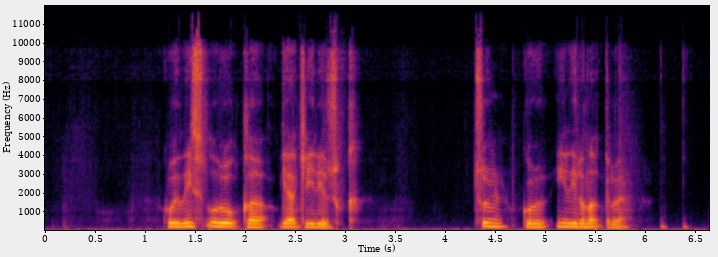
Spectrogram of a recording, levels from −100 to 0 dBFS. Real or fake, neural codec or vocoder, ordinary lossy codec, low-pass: fake; autoencoder, 22.05 kHz, a latent of 192 numbers a frame, VITS, trained on many speakers; Opus, 24 kbps; 9.9 kHz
